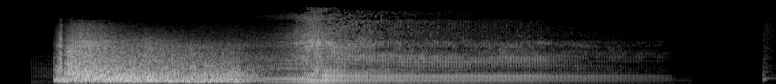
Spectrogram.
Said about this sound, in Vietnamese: Sài Gòn lại rung động vì những tiếng nổ mới.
